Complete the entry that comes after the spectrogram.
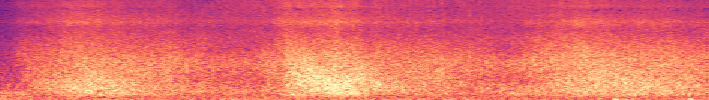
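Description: Ocean waves wash onto a beach in slow, rolling swells, each surge building and receding in a steady rhythm, with a soft wind hiss underneath and no voices.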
